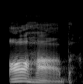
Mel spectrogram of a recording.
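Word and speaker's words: אהב: So in Hebrew it's Ahab. Or it's pronounced Ahab. Ahab, love.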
